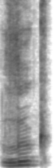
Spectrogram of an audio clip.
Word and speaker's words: Luc: to pronounce it um so it's french but it's actually just luke cool now the one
